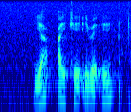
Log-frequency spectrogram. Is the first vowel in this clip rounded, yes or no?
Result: no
